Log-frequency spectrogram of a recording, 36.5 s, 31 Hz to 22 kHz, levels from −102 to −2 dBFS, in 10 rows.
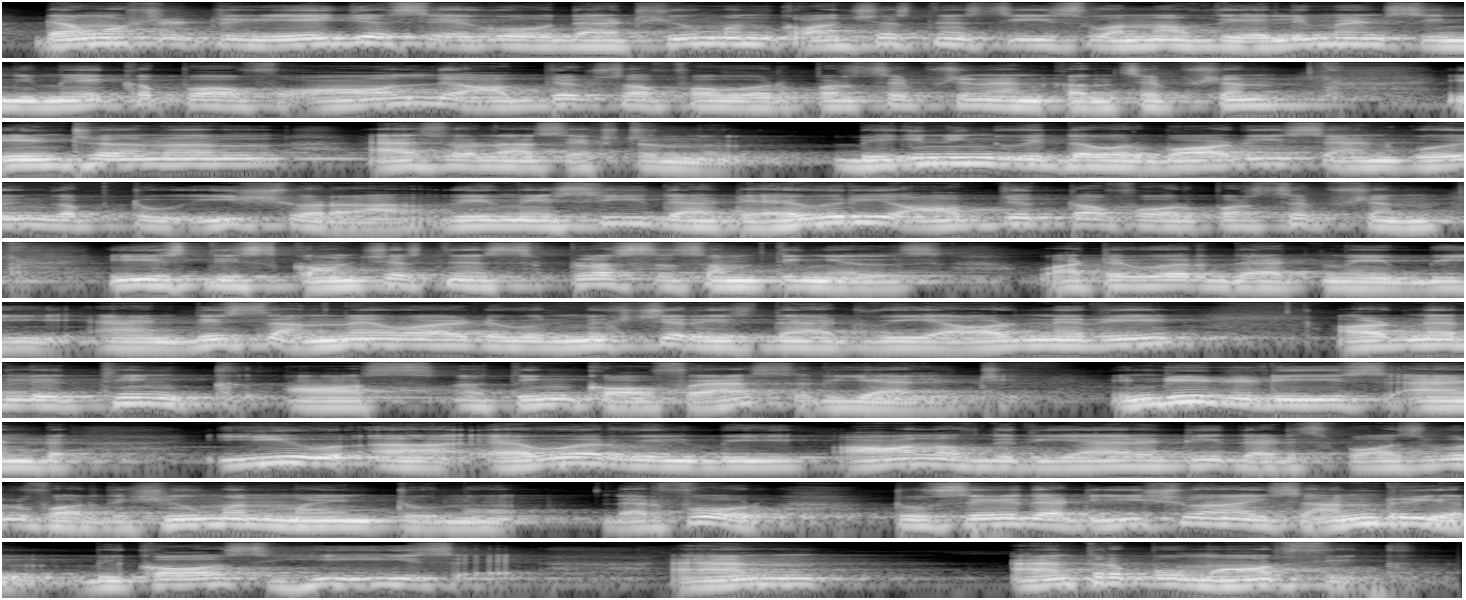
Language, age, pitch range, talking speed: English, 20-39, 115-145 Hz, 175 wpm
